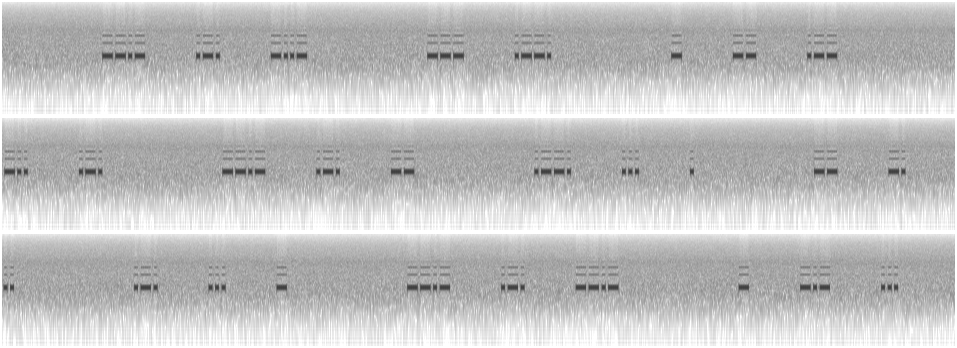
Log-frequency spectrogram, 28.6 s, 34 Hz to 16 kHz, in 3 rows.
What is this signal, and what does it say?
Morse code, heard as a keyed tone, machine-sent, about 37 wpm, spaced as for 14 wpm, 840 Hz. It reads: QRX OP TMW DR QRM PSE MNI RST QRQ TKS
